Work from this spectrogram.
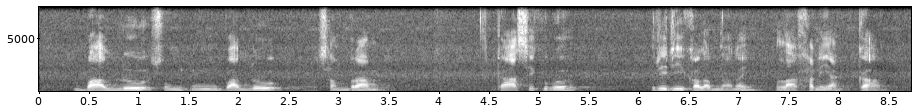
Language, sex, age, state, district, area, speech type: Bodo, male, 45-60, Assam, Kokrajhar, rural, spontaneous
